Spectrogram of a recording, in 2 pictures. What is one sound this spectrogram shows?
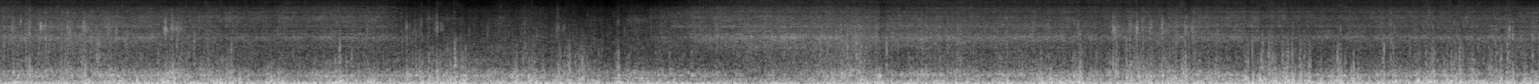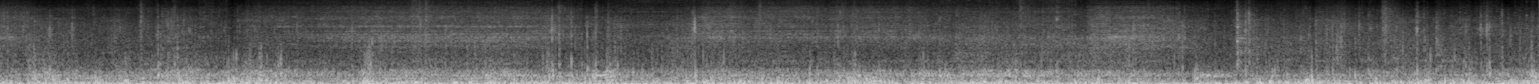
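Wind rumbles loudly against a moving microphone.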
